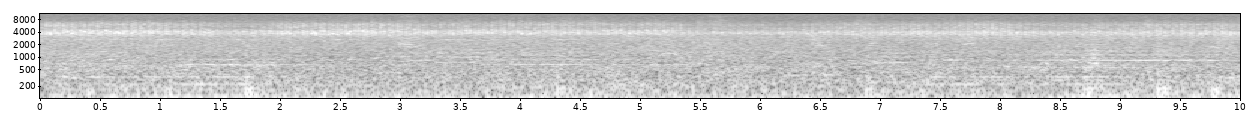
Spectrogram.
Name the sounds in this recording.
unidentified impact machinery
